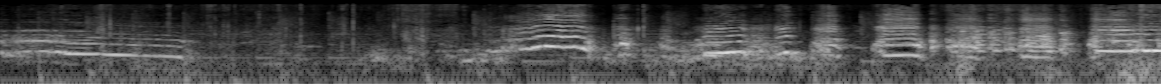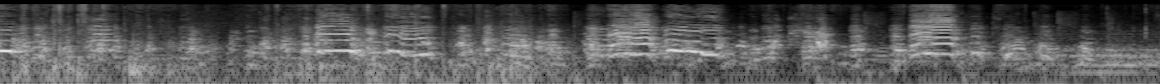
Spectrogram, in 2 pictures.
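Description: Chickens squawking and clucking over and over as they are grabbed and carried by hand, with several loud, drawn-out cries.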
